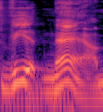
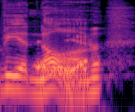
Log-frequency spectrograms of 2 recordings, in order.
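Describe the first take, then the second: First: The final vowel is a harsh, flat 'a'. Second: The final vowel is a soft, open 'ah'. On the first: This is the actual Vietnamese pronunciation. The speaker calls it right. "The actual pronunciation in Vietnamese is quite a like a harsh ah" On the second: This is a hypercorrection. The speaker calls it wrong. "we pronounce it wrong"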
